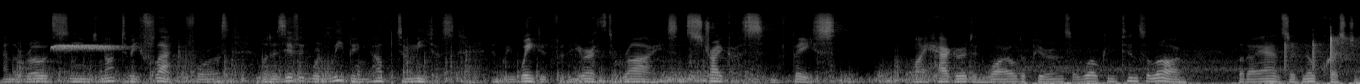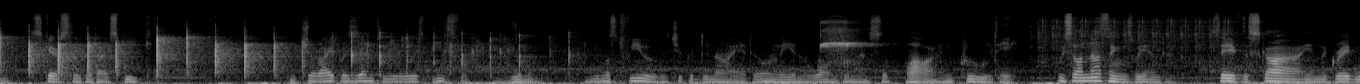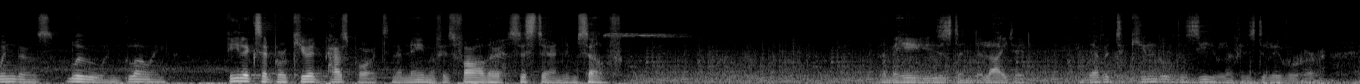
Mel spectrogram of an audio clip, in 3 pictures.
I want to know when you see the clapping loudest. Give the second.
15 s.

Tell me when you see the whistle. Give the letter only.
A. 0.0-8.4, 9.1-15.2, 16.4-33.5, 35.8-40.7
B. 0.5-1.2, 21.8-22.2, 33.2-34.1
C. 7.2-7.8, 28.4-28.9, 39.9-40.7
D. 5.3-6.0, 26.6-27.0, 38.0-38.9
B.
